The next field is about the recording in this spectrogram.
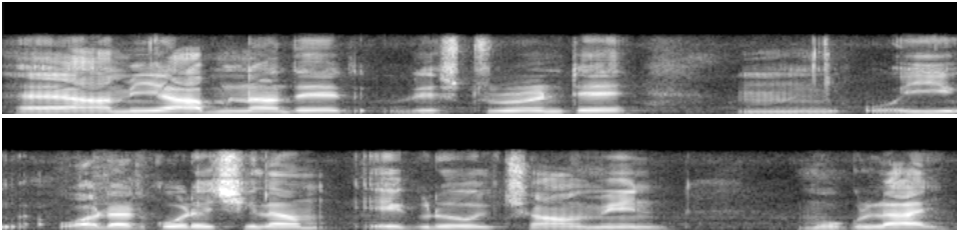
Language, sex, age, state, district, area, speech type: Bengali, male, 18-30, West Bengal, Howrah, urban, spontaneous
